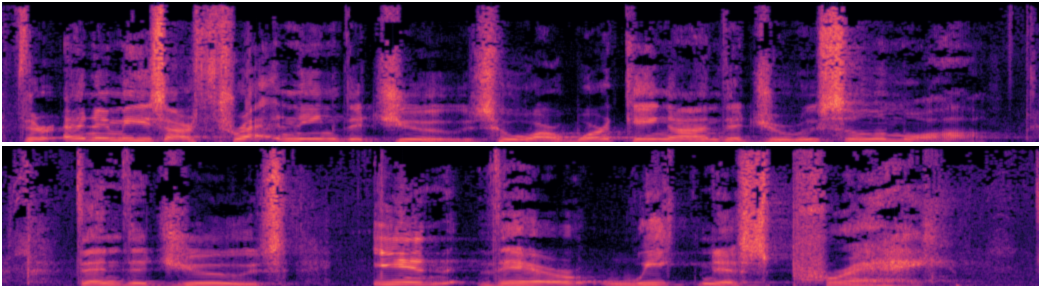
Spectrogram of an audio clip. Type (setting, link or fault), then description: setting, large echoing room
